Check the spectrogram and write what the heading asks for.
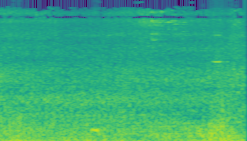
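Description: Steady road traffic noise from cars passing on the street, with a low rumble.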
